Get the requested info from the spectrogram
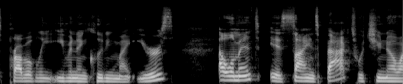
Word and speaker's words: LMNT: As you know, Element is an elite hydration pack. So it's spelled LMNT, but it sounds like Element.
